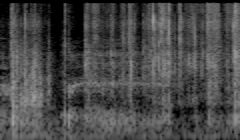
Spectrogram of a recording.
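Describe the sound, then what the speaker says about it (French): Plastic packaging around a combined set of stamps crinkles and tears open in a steady stream of close, busy rustling with sharp crackles throughout. "je vais vous le déballer"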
